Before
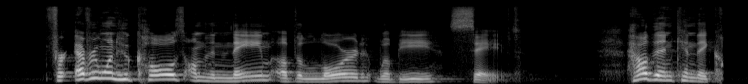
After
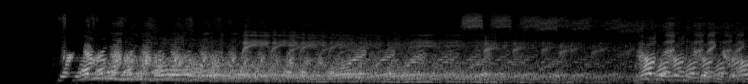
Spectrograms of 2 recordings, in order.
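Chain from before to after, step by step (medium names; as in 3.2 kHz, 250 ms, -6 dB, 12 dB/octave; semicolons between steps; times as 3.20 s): phase dispersion highs, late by 95 ms, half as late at 530 Hz; vibrato 0.57 Hz 10 cents; FFT filter 110 Hz 0 dB, 170 Hz -23 dB, 370 Hz -9 dB, 560 Hz -8 dB, 1.3 kHz +4 dB, 3.5 kHz -14 dB, 5.3 kHz -6 dB, 9 kHz -2 dB, 13 kHz -24 dB; echo whose repeats swap between lows and highs 144 ms, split 850 Hz, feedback 85%, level -3 dB; ever faster or slower copies 158 ms, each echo -2 st, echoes 3, each echo -6 dB; trim -4.5 dB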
